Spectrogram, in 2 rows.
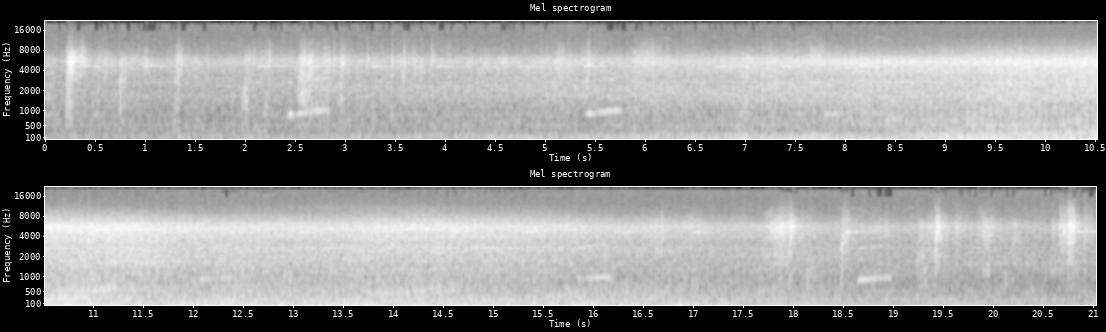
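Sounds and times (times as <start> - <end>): vehicle engine passing by: 4.1 - 20.9.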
